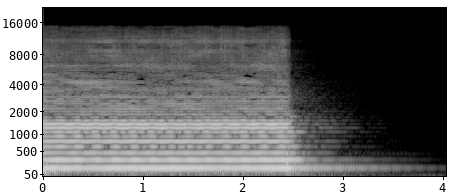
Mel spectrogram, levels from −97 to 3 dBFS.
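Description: Throughout the music, the treble has a synthetic, gritty sheen: the top end sounds metallic, with the highs lisping, and nothing above 14.9 kHz. This points to HE-AAC compression, likely at around 24 kbps, with treble regenerated from copied lower bands whose harmonics no longer align.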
